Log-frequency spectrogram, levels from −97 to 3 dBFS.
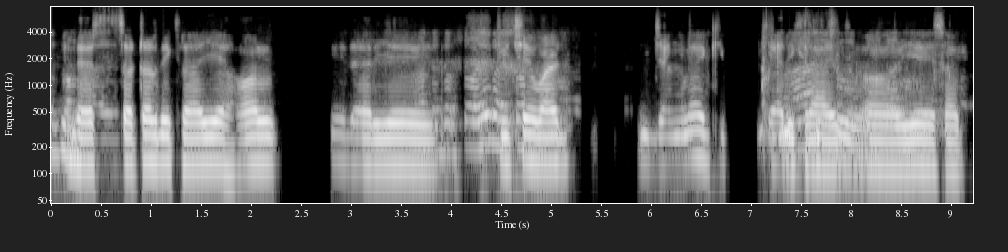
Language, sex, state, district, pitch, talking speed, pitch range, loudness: Hindi, male, Uttar Pradesh, Deoria, 130 Hz, 130 wpm, 120-135 Hz, -15 LUFS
